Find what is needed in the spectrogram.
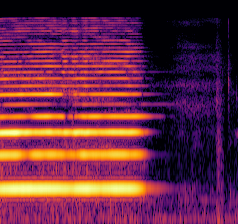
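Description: Violin's open E string bowed in one long, steady note, held about a second and a half and then stopped.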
